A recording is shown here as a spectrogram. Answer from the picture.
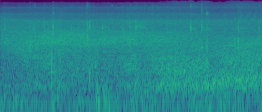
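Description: Heavy downpour of rain with wind buffeting the microphone, a steady dense hiss.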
